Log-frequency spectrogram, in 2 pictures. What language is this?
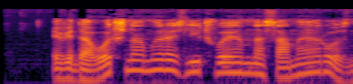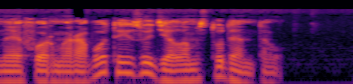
Belarusian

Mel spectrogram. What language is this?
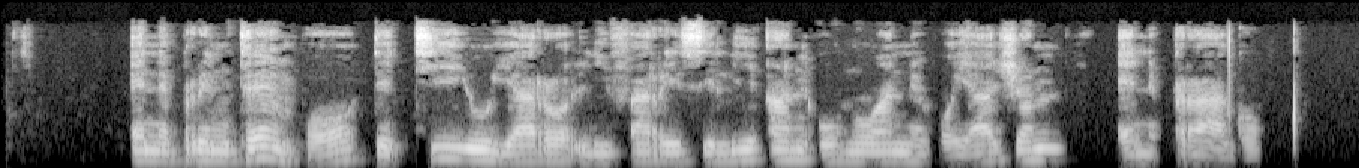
Esperanto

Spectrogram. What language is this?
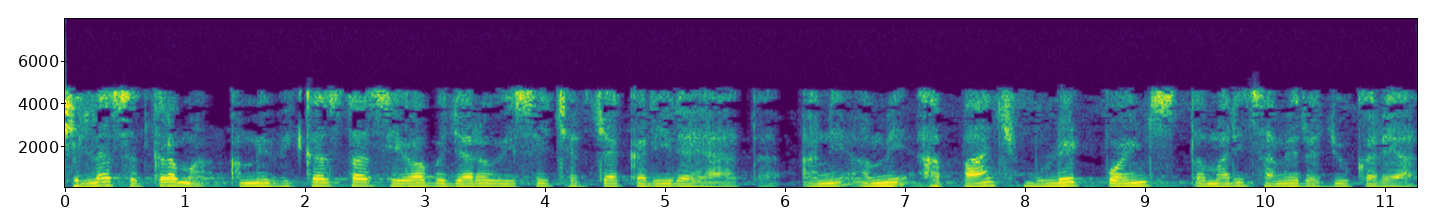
Gujarati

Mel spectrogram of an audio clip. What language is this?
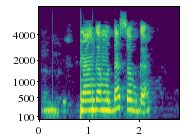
Kinyarwanda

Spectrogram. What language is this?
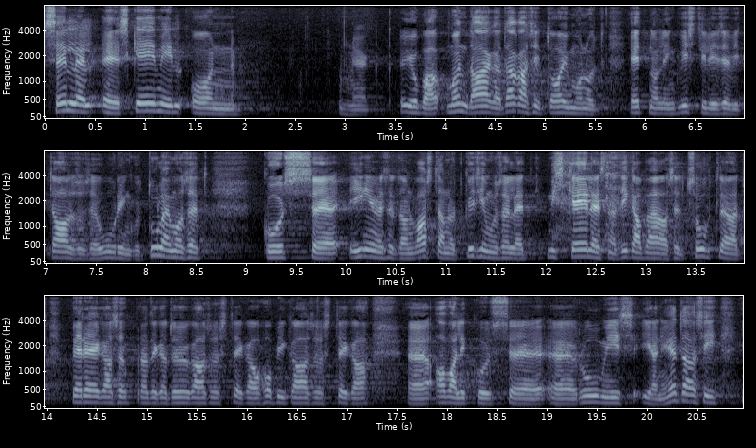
Estonian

